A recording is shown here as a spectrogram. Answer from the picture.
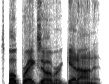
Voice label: jeers; ash

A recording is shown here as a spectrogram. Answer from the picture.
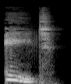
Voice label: "eight", announcer; hl2dm; unreal

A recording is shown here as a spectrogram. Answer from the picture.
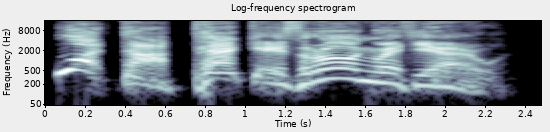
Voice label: oi you in the background; a hat in time

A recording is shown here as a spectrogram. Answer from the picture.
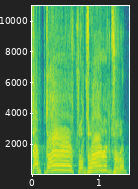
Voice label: angry; tf

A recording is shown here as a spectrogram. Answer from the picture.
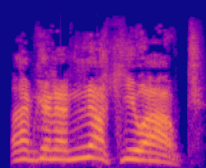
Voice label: battlecry

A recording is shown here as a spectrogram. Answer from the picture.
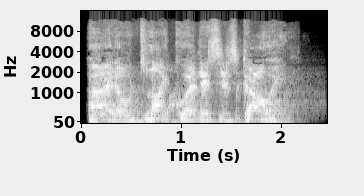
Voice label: jeers; tf; skeleton king

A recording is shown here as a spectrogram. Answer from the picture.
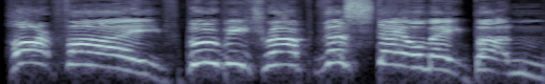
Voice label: rage; Wheatley

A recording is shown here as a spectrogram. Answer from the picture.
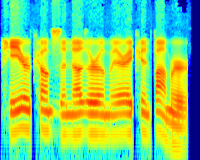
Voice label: taunt flip exert; pyro

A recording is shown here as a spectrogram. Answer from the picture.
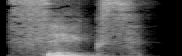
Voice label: "six", announcer; hl2dm; unreal

